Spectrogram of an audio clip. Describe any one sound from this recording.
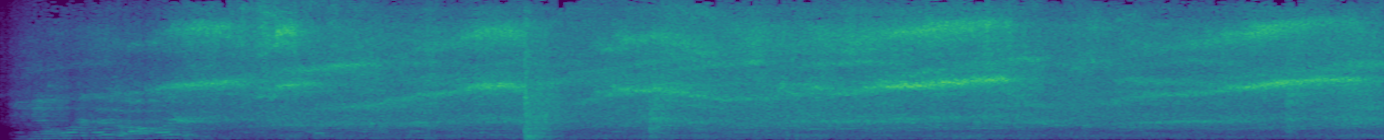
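Small electric motors whine at high pitch, rising and falling as remote-control cars race around.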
